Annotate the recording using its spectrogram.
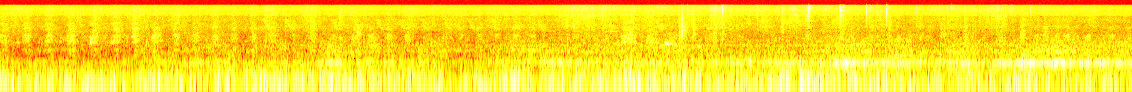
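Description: Small sounds from a bulldog puppy over a steady low rumble, with a steady hum that grows louder in the second half.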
